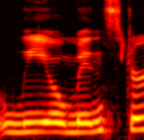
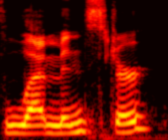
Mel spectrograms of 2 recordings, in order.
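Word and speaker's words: Leominster: Uh, this is Lemonster. It is not Leo Minster. If you pronounce it Leo Minster, you're going to be ridiculed. So, it's Lemonster.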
